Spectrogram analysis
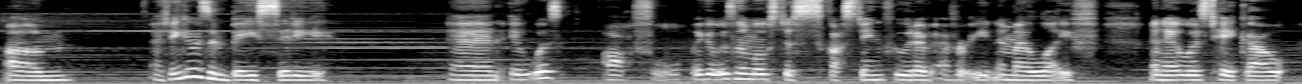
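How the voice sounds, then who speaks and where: A woman's voice: on the low side, fairly even intonation, normal speed, mellow, faint music behind. A young adult woman answering questions in a casual vlog, chatty with lots of "like" and frequent laughs. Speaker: vlogger.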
